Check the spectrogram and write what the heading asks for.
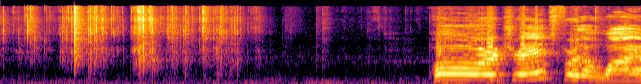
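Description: Crinkling rustles of a trading-card pack wrapper being torn and handled, in several short bursts over the first two seconds or so. A loud, drawn-out voice then starts about four seconds in.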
